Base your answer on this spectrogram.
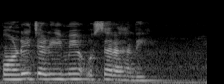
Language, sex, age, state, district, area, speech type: Sindhi, female, 60+, Maharashtra, Mumbai Suburban, urban, read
